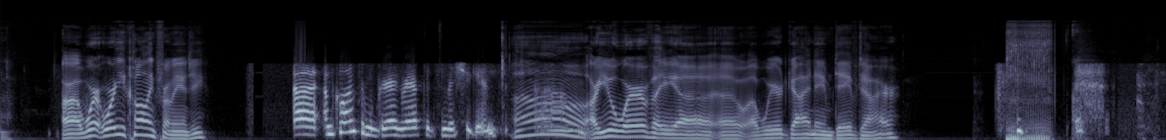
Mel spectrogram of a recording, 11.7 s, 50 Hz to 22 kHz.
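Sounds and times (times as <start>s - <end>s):
speech: 0.6s - 2.1s, 2.9s - 9.0s
buzzy fart sound effect: 10.0s - 10.8s.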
